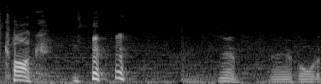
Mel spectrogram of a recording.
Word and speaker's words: Kok: It's not how you spell it. It's K-O-K. It's cock.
